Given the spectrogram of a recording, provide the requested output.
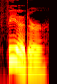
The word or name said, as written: feodor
